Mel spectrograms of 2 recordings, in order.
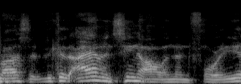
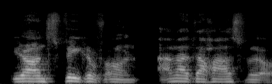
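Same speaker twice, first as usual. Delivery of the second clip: usual speaking voice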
